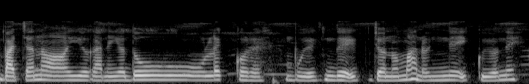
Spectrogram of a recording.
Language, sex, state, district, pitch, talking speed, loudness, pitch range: Chakma, female, Tripura, West Tripura, 200 Hz, 135 wpm, -20 LUFS, 190-210 Hz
